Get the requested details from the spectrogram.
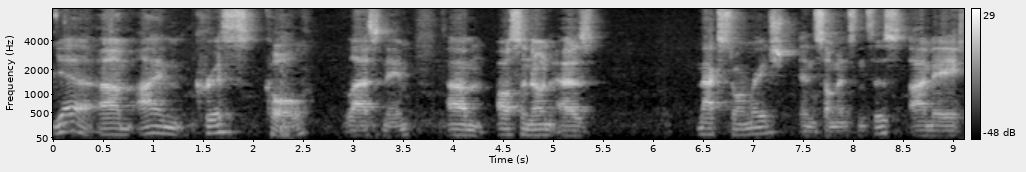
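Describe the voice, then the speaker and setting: A man with an American accent and a very deep, low pitch, at a very slow pace with ordinary pitch variation, amid noticeable background noise and audible room echo. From West Virginia, Appalachia. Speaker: voice actor and singer-songwriter. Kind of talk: interview conversation.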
